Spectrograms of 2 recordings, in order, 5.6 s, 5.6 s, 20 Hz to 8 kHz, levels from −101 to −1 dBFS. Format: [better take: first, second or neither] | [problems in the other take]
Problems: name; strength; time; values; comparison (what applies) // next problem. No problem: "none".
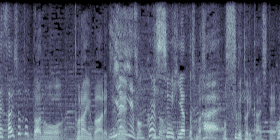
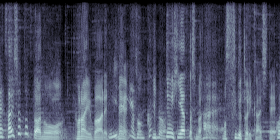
first | noise reduction (neural separator model SepFormer DNS4)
